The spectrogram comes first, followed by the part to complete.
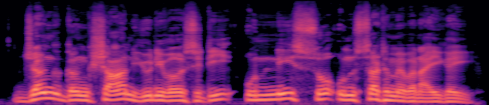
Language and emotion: Urdu, neutral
